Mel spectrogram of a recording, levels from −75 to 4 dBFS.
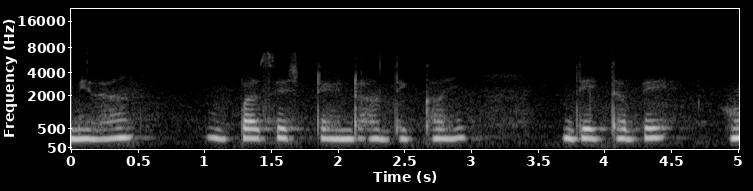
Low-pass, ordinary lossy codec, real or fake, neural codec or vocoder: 7.2 kHz; none; real; none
